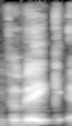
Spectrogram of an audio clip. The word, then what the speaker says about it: Vivek: I was today years old when I discovered that the correct pronunciation is apparently Vivek, and obviously we will honor that on this show.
